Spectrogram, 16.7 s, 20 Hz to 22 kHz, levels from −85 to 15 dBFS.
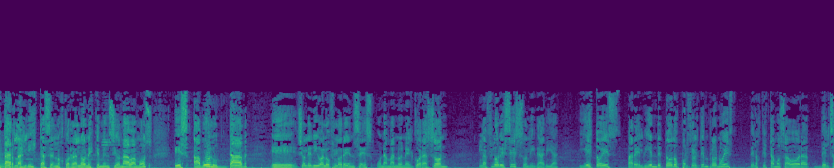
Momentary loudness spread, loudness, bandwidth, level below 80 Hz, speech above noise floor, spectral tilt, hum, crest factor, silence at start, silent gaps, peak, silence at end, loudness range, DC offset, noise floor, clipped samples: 15 LU; -17 LUFS; 10.5 kHz; -28 dBFS; 22 dB; -4.5 dB/octave; none; 16 dB; 0 s; none; 0 dBFS; 0 s; 8 LU; under 0.1%; -39 dBFS; under 0.1%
